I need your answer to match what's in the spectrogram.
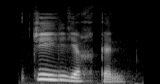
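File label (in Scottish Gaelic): "dilleachdan", Scottish Gaelic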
